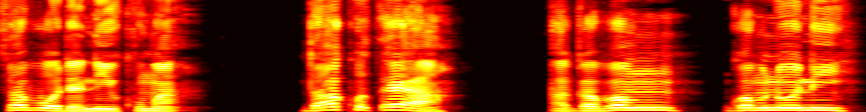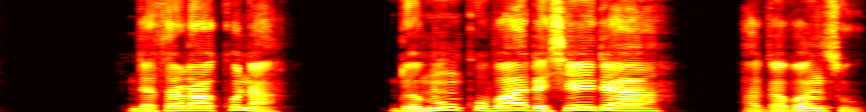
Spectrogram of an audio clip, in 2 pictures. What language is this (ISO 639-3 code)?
hau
